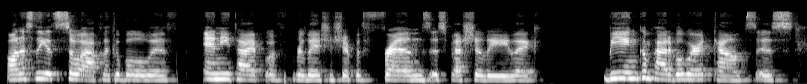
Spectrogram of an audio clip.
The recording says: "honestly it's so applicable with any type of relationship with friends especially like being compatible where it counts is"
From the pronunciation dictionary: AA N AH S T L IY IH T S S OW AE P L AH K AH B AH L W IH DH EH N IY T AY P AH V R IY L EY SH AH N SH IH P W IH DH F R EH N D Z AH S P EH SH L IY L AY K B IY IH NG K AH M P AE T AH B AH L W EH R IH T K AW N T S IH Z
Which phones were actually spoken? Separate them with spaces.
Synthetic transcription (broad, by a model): AA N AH S T L IY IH T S S OW AE P L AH K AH B L W IH DH EH N IY T AY P AH V R IY L EY SH AH N SH IH P W IH DH F R EH N D Z AH S P EH SH L IY L AY K B IY IH NG K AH M P AE T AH B L W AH R IH T K AW N T S IH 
